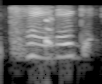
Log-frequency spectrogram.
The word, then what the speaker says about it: Koenig: Is it Koenig? – I get asked that a lot. It's Koenig as if there's a long A.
